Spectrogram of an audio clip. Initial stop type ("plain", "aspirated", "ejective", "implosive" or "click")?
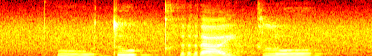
aspirated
